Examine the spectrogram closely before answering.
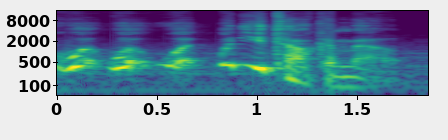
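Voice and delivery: squeaky high, fast, baffled imitation; imitating confused listener. Streamer mocking a doubter's reaction, high squeaky disbelief. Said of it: "you're like".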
